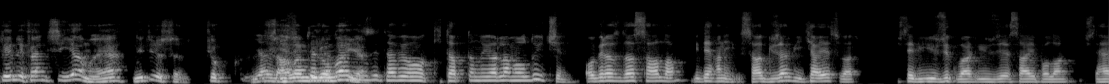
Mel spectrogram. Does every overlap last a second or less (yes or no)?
no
